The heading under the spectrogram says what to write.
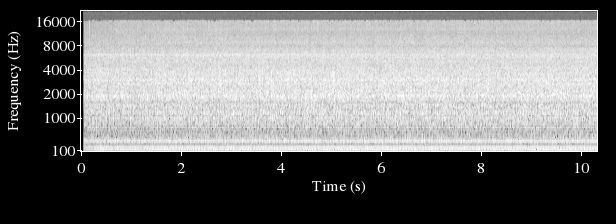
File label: microwave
